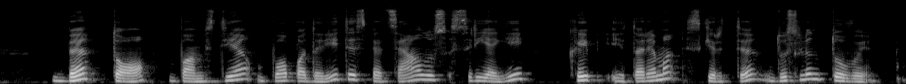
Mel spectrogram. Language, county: Lithuanian, Panevėžys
